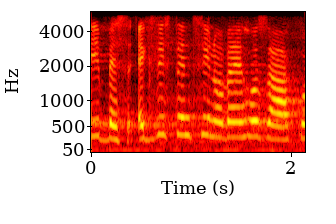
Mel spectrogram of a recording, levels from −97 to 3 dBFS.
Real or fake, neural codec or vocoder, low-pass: fake; vocoder, 44.1 kHz, 128 mel bands every 512 samples, BigVGAN v2; 5.4 kHz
